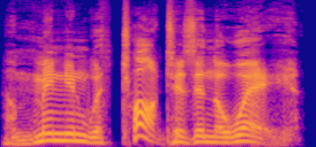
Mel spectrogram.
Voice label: Male Human ERROR TAUNT

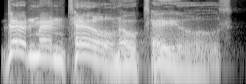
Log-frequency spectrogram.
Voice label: Male Night Elf Emote Start

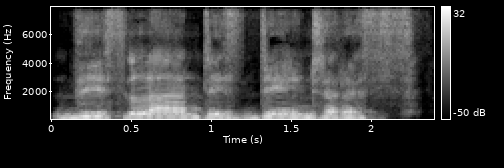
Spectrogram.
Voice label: Female Broken Play

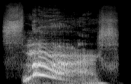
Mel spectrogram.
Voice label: Male Ogre Attack

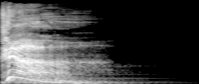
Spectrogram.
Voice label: Male Mogu Attack; Jade Warlord; Story Minion

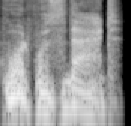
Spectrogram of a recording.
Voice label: Male Orc Oops

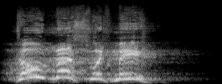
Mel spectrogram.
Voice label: Male Elemental Attack

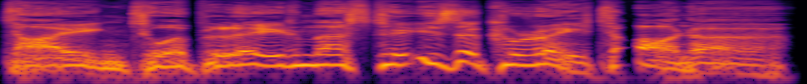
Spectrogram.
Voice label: Male Orc; Samuro; Kurtrus

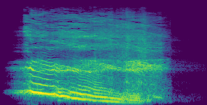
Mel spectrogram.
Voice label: Male Troll Undead Play

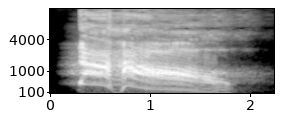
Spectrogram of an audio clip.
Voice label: Male Human Death

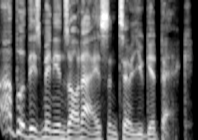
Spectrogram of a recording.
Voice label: Male Human After Freezing

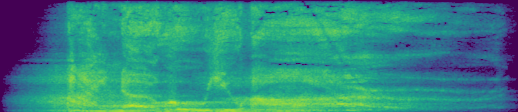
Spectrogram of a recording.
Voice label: Androgynous Faceless Play

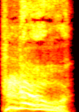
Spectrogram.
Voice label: Male Night Elf Death

